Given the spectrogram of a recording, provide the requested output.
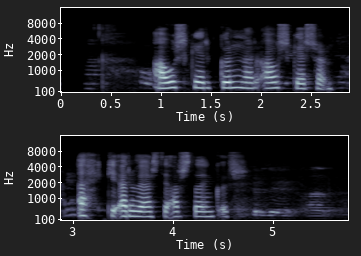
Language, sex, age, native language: Icelandic, female, 20-29, Icelandic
